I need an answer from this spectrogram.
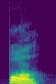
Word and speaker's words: пол: Letter O in the words with one syllable always pronounced like O. You may repeat after me. Кот, кот. Рот, рот. Нос, нос. Пол, пол.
